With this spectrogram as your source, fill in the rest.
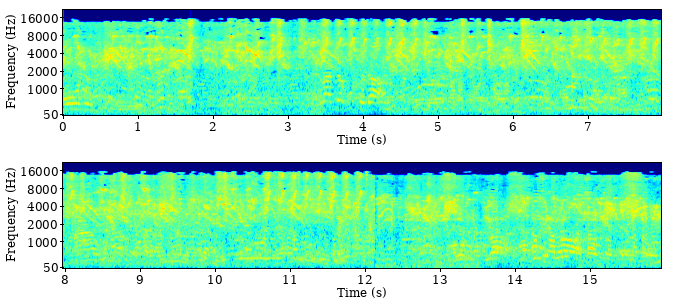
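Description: Small birds chirp and trill rapidly and without pause.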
